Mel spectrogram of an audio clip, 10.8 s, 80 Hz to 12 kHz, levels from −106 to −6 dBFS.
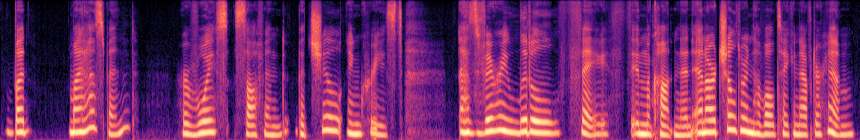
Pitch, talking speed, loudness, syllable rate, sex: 255 Hz, 125 wpm, -16 LUFS, 4.4 syllables/s, female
